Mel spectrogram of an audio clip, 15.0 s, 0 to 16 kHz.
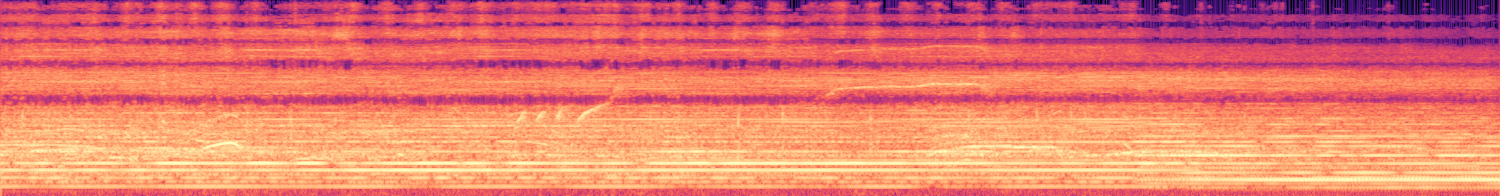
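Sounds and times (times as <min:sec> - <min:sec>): electric guitar chords: 0:00.0 - 0:15.0.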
